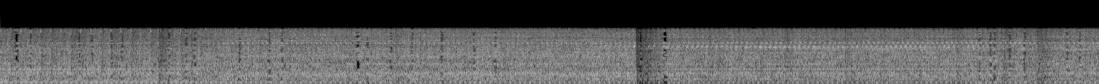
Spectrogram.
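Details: Case Ingersoll 448 hydriv garden tractor with twin-cylinder Onan engine, running after installing a fully rebuilt N46 mower deck with a new belt: even drone with the deck spinning, steady speed, no slapping or squeal; sounds good, belts tracking well.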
